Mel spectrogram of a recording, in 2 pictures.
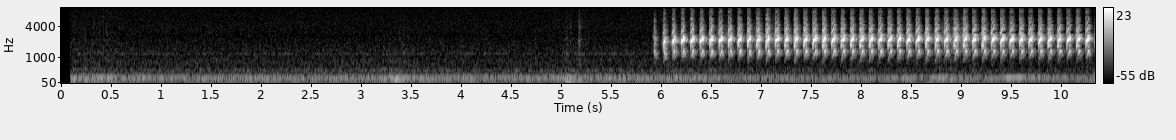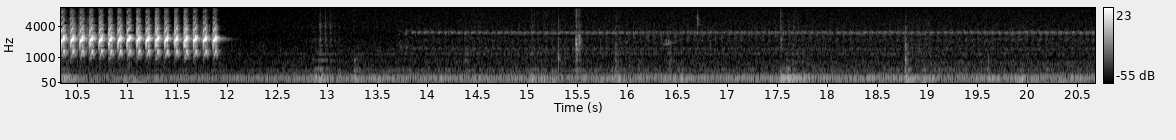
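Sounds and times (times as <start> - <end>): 
golden poison frog chirping trill: 5.9 - 12.0, 13.8 - 20.6.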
